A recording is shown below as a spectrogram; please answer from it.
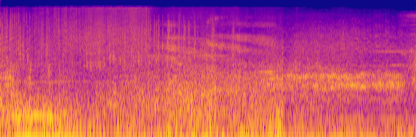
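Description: Sci-fi energy-barrier sound effects for the Hex wall: a continuous deep rumbling drone. Sweeping, falling electronic tones come in around the middle, and a steady humming tone enters near the end.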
